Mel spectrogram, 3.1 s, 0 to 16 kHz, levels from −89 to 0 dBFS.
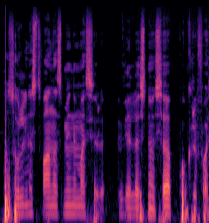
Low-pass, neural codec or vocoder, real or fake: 14.4 kHz; none; real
